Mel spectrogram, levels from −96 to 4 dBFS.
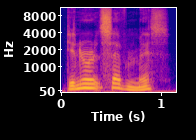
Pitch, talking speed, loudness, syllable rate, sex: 130 Hz, 210 wpm, -16 LUFS, 5.8 syllables/s, male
